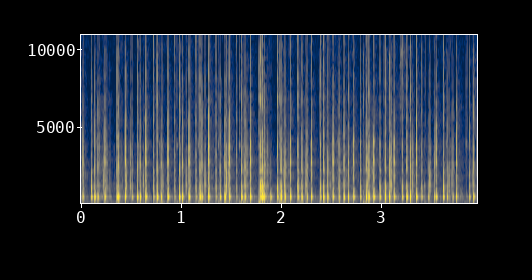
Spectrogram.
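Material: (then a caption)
Metal. The labeled metal top side of a 3.5-inch hard disk drive, held in both hands, is tapped and scratched with fingertips and nails. Rapid, dense, bright clicks and scratchy taps run throughout, each with a short metallic ring that carries a steady tone around 500 Hz.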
